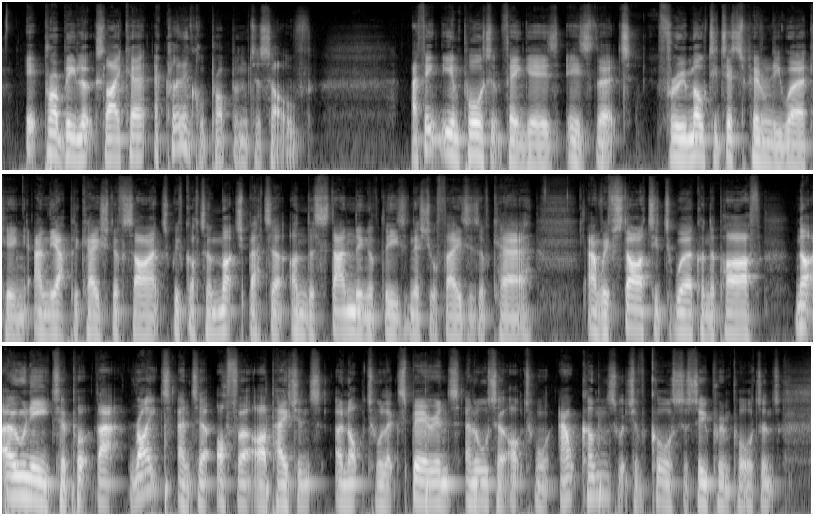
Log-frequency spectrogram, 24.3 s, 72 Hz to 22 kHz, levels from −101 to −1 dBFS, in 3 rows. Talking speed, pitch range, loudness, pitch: 175 wpm, 90-110 Hz, -21 LUFS, 100 Hz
